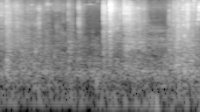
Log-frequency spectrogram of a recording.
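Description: Quiet handling noise with a short, light rattle of small objects about a second in.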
